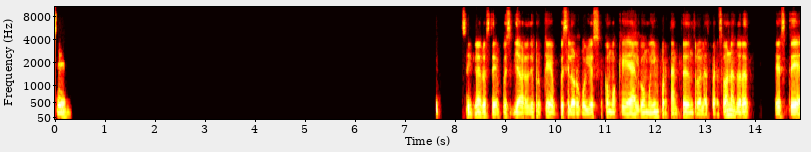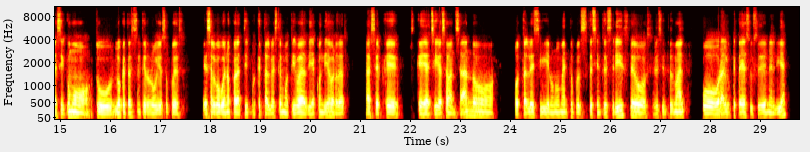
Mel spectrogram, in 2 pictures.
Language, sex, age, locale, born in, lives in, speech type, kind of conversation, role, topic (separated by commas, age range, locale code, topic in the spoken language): Spanish, male, 20-24, es-MX, Mexico, Mexico, conversation, unstructured, none, ¿Qué te hace sentir orgulloso/a de ti mismo/a?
